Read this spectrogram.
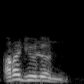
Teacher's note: فمعنى قولنا أننا نعتبر فقط ما يسمع لا ما يخط أن قولك مثلا رجل عند كتابتك رجل تكتب الراء والجيم واللام، لكن عند النطق فأنت تنطق نونا ساكنة بعد اللام. فإذا في الكتابة العروضية ينبغي أن تكتب رجل براء متحركة وجيم متحركة ولام متحركة ثم نون ساكنة.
